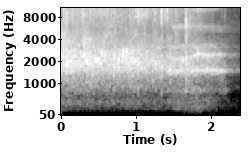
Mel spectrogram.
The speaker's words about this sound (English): Go ahead and clap your hands and praise him.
